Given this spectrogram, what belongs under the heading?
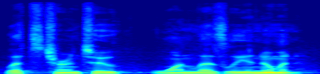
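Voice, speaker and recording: A man hosts a local talk show in a very deep voice. He chats through the news casually, with asides and little fillers along the way. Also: steady tone, moderate pace, mellow. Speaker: radio talk show host. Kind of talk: casual radio talk, reading headlines.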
